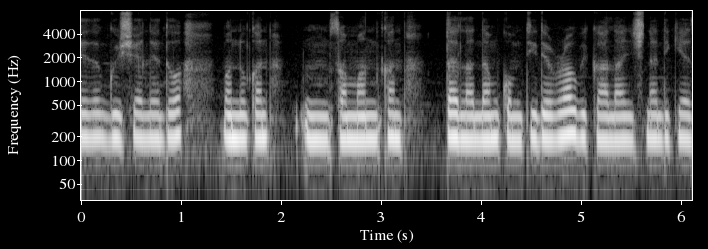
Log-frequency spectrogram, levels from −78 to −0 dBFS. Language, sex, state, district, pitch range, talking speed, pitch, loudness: Nagamese, male, Nagaland, Kohima, 185-195 Hz, 185 wpm, 190 Hz, -15 LUFS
